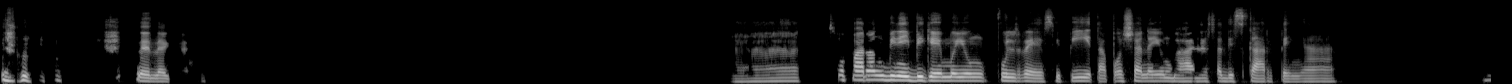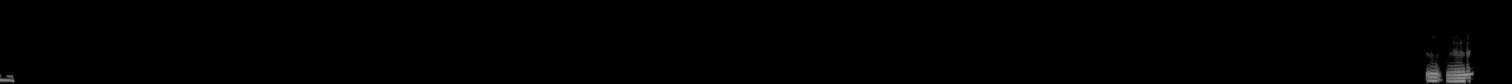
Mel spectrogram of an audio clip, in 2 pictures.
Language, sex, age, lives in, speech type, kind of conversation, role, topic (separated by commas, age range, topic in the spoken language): Filipino, female, 35-39, Philippines, conversation, podcast, host, Ano ang pinaka-hindi mo malilimutang pagkakamali mo sa kusina, at ano ang natutuhan mo mula rito?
